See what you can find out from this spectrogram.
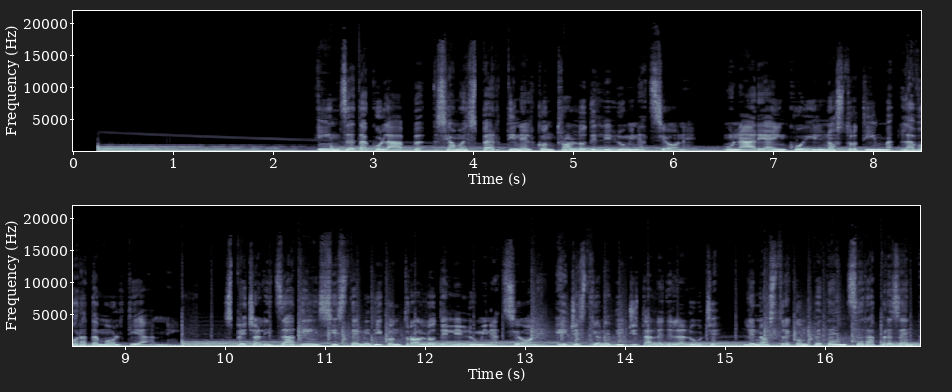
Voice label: italian corporate videos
